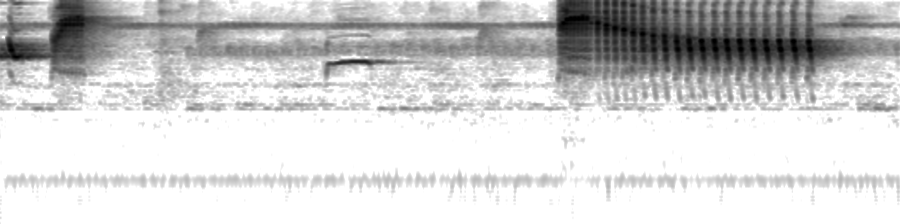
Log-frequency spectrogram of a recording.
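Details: Sooty-headed bulbul in full 'tembakan' song: a few scattered calls and a short whistle, then a loud, rapid run of about fifteen sharp notes falling slightly in pitch.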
